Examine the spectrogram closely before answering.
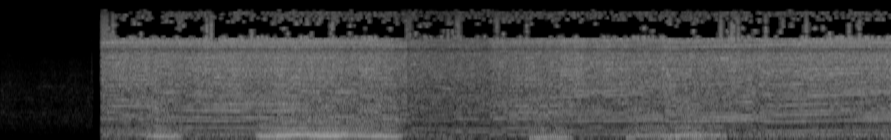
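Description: A racing car engine roars and whines through gear changes.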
